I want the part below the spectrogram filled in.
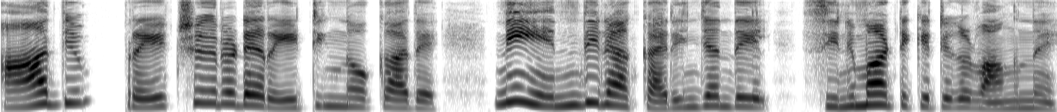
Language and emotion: Malayalam, surprised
